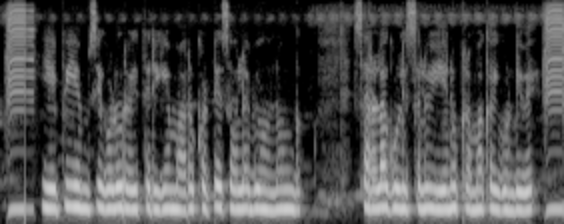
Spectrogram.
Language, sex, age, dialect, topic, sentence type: Kannada, female, 18-24, Mysore Kannada, agriculture, question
